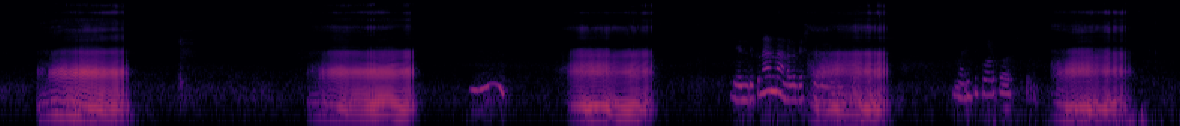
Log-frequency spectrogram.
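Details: A pet dog snoring loudly: rumbling snores about every three to four seconds, with squeaky whistling noises on some breaths.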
